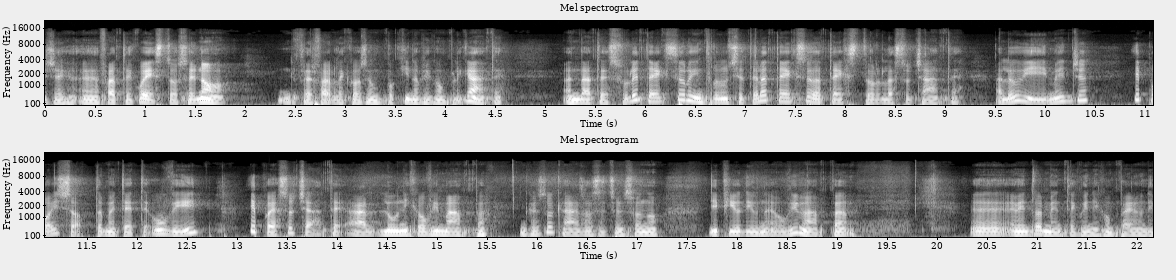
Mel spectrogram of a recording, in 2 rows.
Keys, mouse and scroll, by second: 3.0 click, 10.7-12.8 scroll up 1, 12.8 scroll up 1, 13.0-22.1 scroll down 1.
